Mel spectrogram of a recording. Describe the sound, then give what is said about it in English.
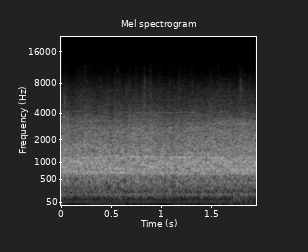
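A dense, steady roar of a basketball arena crowd cheering late in a game, with their team down 90-81 and its 11-game win streak in danger, loud and sustained for the whole stretch with a broad hissing wash of voices and clapping and no single voice standing out. “Crowd finally gets going.”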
